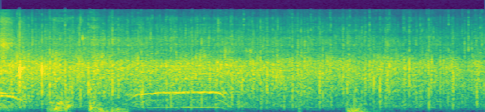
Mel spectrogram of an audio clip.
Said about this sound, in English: Come on, somebody give God a hand clap of praise.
